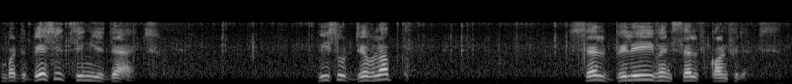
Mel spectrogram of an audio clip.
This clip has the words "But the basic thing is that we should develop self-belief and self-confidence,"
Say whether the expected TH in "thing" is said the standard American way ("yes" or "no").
no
